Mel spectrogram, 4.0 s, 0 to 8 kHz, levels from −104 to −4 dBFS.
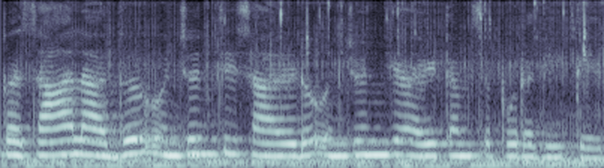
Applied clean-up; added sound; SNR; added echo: none; Liquid; 9 dB; none.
